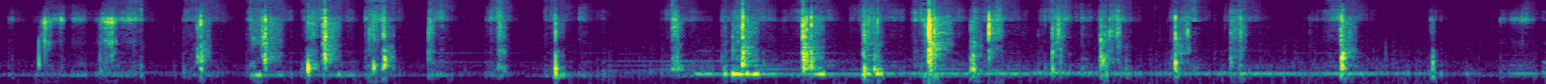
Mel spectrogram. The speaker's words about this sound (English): Okay, I have the Taramucha deck. We're going to be shuffling for some cards.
